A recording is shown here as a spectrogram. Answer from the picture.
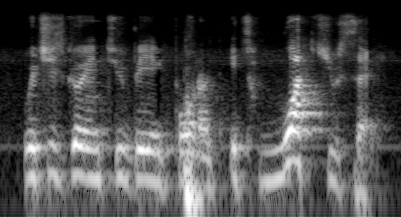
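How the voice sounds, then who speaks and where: Lively intonation carries the speech along at a fairly slow pace. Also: man. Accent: French. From France. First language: French. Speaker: company chief executive. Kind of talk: interview.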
